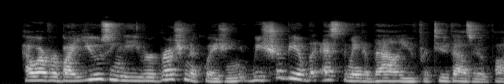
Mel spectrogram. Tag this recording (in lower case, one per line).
speech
